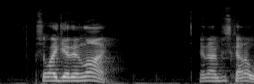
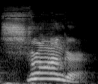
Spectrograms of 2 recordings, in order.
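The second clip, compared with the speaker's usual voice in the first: high, loud push for more; trainer's demanding shout; 9 semitones higher, 7 dB louder than usual. Retold or imitated. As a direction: imitate a trainer urging someone on. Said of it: "And he went".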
